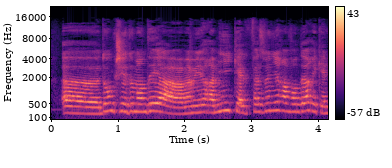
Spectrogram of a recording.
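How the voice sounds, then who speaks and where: A woman's fairly high-pitched voice with ordinary pitch variation, audible room echo and noticeable background noise. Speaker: beauty vlogger. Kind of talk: casual haul vlog. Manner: fast; animated.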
